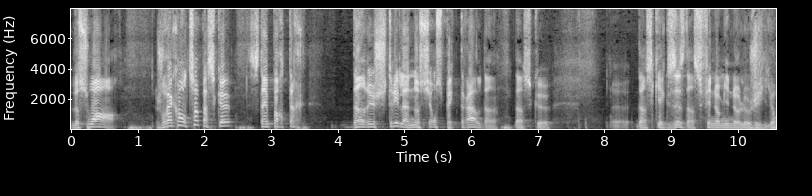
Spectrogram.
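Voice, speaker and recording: A man with a Quebec accent speaks at medium pitch and a fairly slow pace. His pitch swings very widely, and he takes long, frequent pauses. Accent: Québécois French. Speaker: retired radio host, UFO contactee. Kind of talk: speech at tribute event.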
